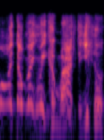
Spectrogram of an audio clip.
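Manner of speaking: put-on accent from Rhode Island. Retelling what Aunt Darlene said back then: Aunt Darlene's Rhode Island accent. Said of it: "she had that Rhode Island accent".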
